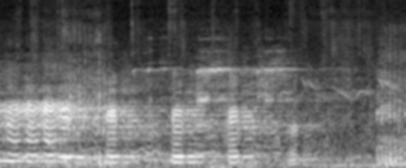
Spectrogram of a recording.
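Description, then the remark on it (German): A mule, a cross of a horse mare and a male donkey, having moved away from its herd, gives a long, mournful braying cry from the other end of a gravel yard, a series of strained, wavering heaves rising and falling over several seconds, fairly loud against faint outdoor background noise. “Ein Ausgestoßener entfernt sich von der Herde und stößt vom anderen Ende des Kiesplatzes einen wehmütigen Schrei aus.”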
